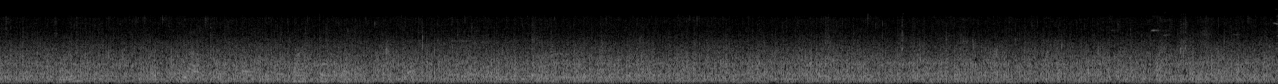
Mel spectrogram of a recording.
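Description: Steady, even hiss-like noise with a faint low hum underneath; no one is speaking.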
